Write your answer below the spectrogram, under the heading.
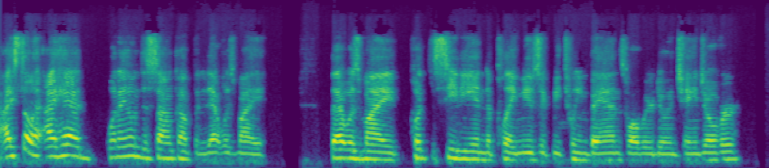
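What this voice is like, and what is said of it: Chicago accent. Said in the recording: “I'm a Chicago kid, for those of you that that can't tell from my accent.”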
